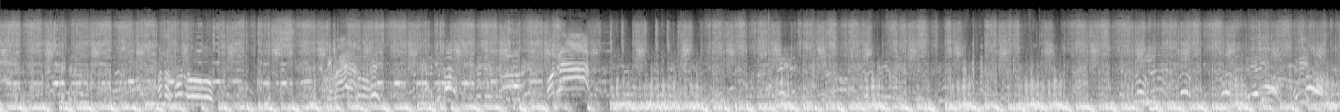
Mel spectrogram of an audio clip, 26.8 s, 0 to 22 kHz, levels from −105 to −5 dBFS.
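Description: Audio missing between chunks shows up at 4.65, 14.64 and 24.63 s, three tiny skips spaced exactly 10 s apart. At each point a few milliseconds of sound drop out and the material on either side is butted together with no gap of silence, so the flow jumps forward abruptly. The strict 10 s regularity points to the likely cause: a recorder or processor handling the audio in 10 s chunks and losing a sliver each time one chunk closes and the next opens.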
